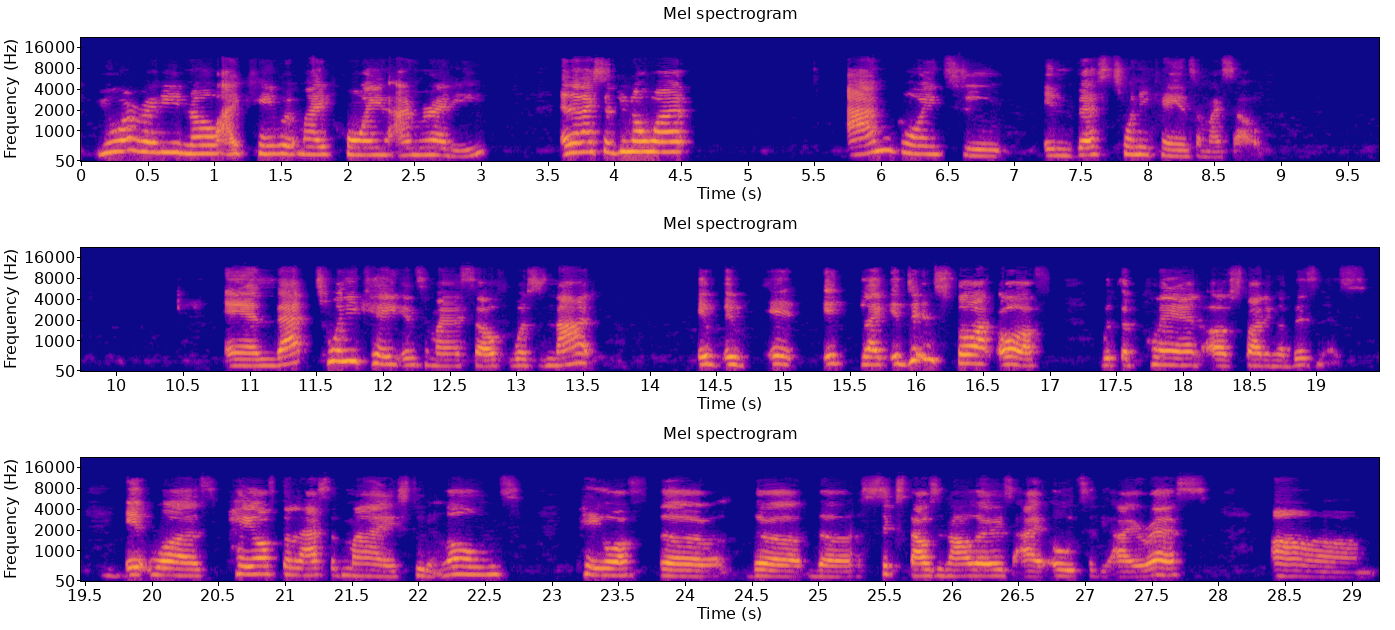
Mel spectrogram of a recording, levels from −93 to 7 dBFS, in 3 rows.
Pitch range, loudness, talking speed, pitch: 200-285 Hz, -22 LUFS, 140 wpm, 230 Hz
